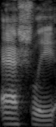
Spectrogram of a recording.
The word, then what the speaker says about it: Ashley: And when you say Ashley aloud, the emphasis is on the first syllable. So I might represent the syllables of Ashley like this, Ashley.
